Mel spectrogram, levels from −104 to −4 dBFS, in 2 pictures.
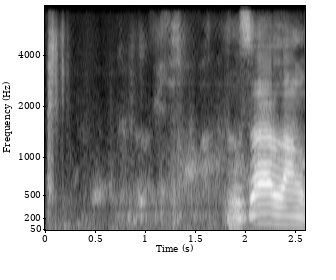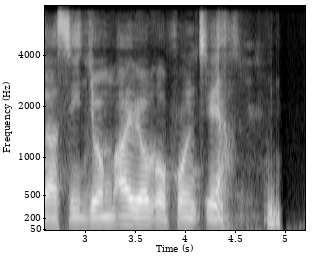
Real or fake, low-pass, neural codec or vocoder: fake; 7.2 kHz; codec, 16 kHz, 1 kbps, FunCodec, trained on Chinese and English, 50 frames a second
